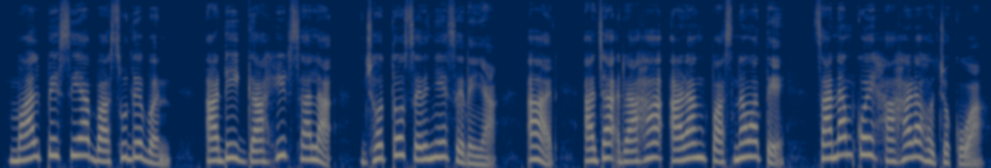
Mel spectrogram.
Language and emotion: Santali, neutral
